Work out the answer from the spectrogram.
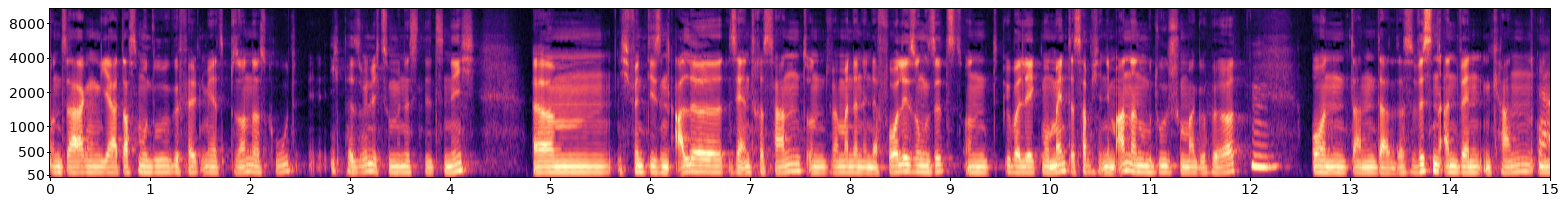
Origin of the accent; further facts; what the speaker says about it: Leipzig, Saxony, Germany; moved away as an adult; now in Zittau, Germany; ich komme ja ursprünglich aus Leipzig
